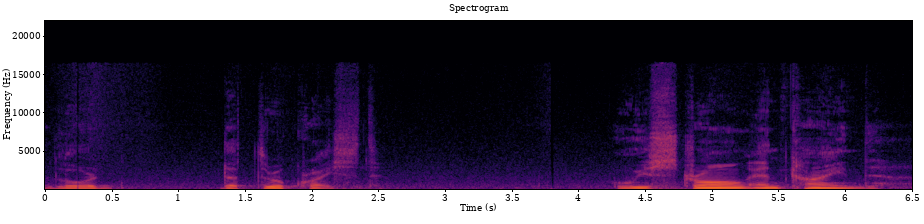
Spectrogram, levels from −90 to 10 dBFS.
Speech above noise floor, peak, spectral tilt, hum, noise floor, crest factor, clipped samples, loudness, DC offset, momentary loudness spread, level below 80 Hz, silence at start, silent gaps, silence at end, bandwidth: 28 dB; -18 dBFS; -6.5 dB/octave; none; -62 dBFS; 18 dB; under 0.1%; -34 LUFS; under 0.1%; 18 LU; -66 dBFS; 0 s; none; 0 s; 16.5 kHz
